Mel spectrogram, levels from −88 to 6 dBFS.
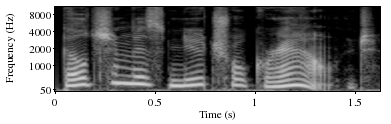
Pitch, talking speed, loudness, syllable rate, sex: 240 Hz, 150 wpm, -16 LUFS, 3.8 syllables/s, female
